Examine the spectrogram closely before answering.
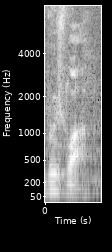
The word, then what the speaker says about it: Bourgeois: It's French, bourgeois.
